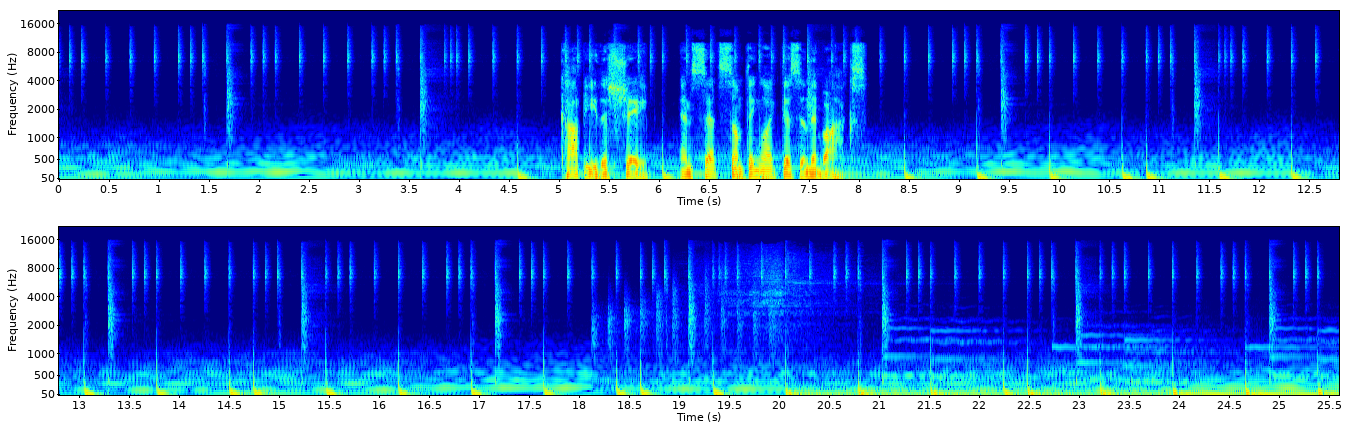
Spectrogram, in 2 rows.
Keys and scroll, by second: 2.2 ctrl+z.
